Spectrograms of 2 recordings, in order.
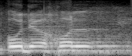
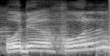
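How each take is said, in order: First: Udkhul read out clearly with a falling end; reading out the word. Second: Udkhul with a rising questioning end; asking about the word. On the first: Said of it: "fi'il apa?". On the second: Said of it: "sukun ya". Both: Shown as a demonstration.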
